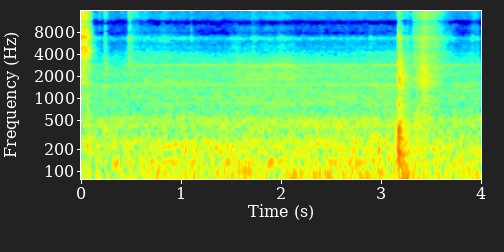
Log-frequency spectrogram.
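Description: Steady low room rumble with no speech, and one short louder sound about three seconds in.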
